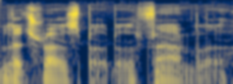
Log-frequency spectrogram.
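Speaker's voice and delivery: creepy, breathy near-whisper, soft. Trying out the same impression another speaker just did: creepy Vin Diesel impression. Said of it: "It's creepy".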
